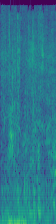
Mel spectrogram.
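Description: A buff drake duck on a farm gives a short, close quack, a brief nasal call in the open air.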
